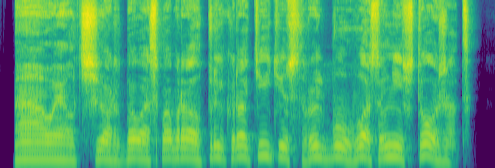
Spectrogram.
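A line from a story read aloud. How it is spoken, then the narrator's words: Crackling radio, broken words. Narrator (Russian): В наушниках рации захрипело, сквозь хрип донеслись обрывки слов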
